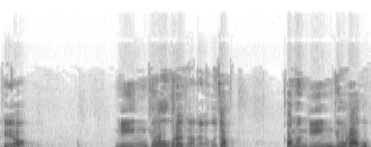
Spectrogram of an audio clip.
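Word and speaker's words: 人形: 그것은 인형이다, 내 인형이다 이럴 때 할 때는 닌교라고 길게 발음을 해줘야지 됩니다.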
